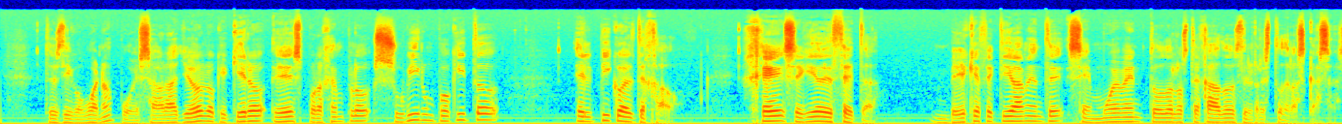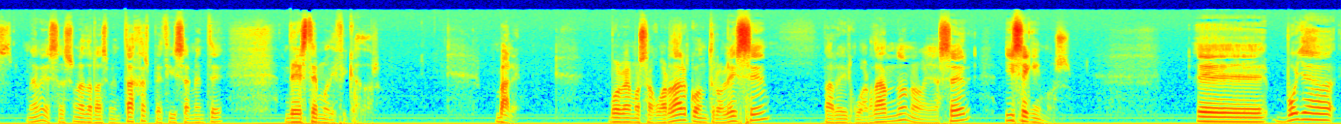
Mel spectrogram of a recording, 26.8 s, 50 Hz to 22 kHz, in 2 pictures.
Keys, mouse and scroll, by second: 5.2 click, 6.1 click, 7.7 g, 14.3 Tab, 15.2 middle click, 16.0-17.0 scroll down 2, 17.3-17.7 scroll down 1, 17.7-18.2 scroll up 1, 18.2 scroll up 1, 20.4 ctrl+s, 23.1 scroll up 1.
